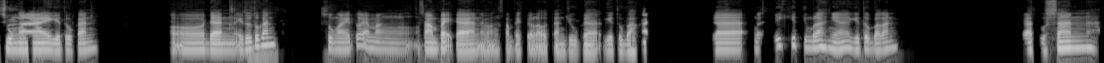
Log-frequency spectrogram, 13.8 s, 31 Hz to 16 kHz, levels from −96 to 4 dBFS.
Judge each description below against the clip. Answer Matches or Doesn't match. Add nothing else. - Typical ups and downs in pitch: Matches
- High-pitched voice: Doesn't match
